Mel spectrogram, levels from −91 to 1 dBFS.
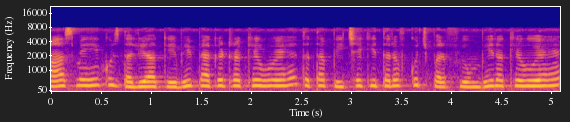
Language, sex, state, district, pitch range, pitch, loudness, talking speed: Hindi, female, Uttar Pradesh, Lalitpur, 235-275 Hz, 265 Hz, -15 LUFS, 235 wpm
